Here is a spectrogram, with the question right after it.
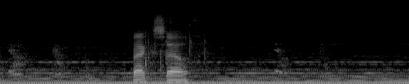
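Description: A dog barks and yips a couple of times in the video game Blue Prince, clear and mid-loud over a steady low game hum, while a voice talks through the clip.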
